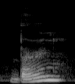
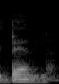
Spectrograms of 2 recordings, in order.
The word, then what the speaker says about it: Bern: So for Burn, which is my true usual diminutive, instead of saying Burn, often Scottish would probably say Ben, because the R isn't pronounced.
